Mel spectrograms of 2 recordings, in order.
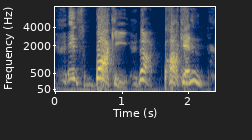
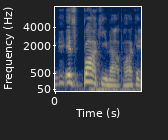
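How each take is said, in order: First: The line is delivered forcefully, with strong emotion. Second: The line is delivered softly, without much force. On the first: The speaker calls it right. "go a bit harder with it" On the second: The speaker calls it wrong. "it's not like"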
